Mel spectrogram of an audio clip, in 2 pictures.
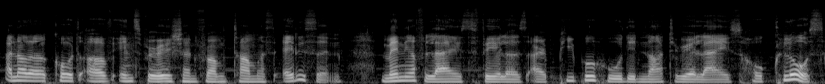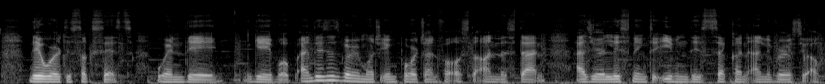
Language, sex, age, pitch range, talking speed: English, male, 20-39, 115-140 Hz, 165 wpm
